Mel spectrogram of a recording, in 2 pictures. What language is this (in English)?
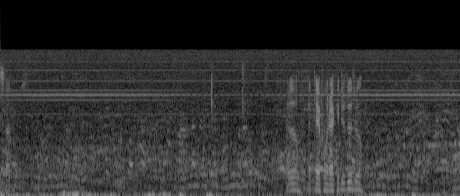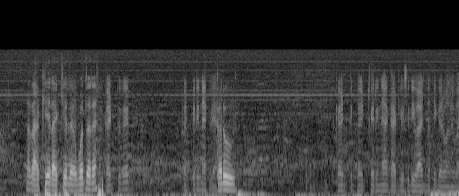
Gujarati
